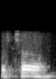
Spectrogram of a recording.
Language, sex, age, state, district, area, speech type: Dogri, male, 18-30, Jammu and Kashmir, Kathua, rural, conversation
